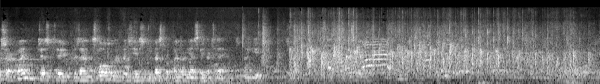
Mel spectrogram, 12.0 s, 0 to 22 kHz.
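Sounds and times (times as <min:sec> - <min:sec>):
audience applauding: 0:05.2 - 0:12.0.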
